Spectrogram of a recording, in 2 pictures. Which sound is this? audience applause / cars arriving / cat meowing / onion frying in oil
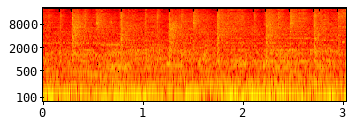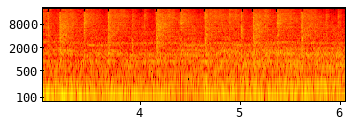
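cars arriving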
